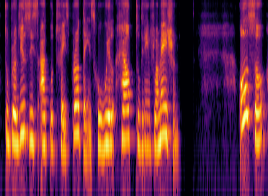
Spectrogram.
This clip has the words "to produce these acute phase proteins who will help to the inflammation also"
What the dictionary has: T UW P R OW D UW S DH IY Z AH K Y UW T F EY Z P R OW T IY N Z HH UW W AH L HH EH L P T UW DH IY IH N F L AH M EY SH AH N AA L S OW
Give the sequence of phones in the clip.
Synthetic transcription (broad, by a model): T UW P R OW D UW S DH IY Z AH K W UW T F EY S P R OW T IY N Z HH UW W AH L HH EH L P T UW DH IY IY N F L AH M EY SH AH N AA L S OW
